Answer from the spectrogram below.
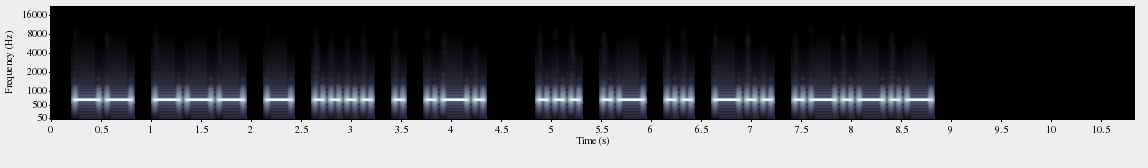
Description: Morse code, heard as a keyed tone, about 15 wpm, 700 Hz. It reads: MOTHER SAID.
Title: Sentences from Top 1000 Words - Review Part 4 - 15wpm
